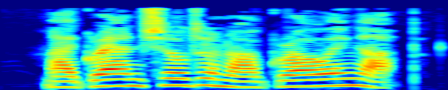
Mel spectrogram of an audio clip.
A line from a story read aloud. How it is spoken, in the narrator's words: she said, sighing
